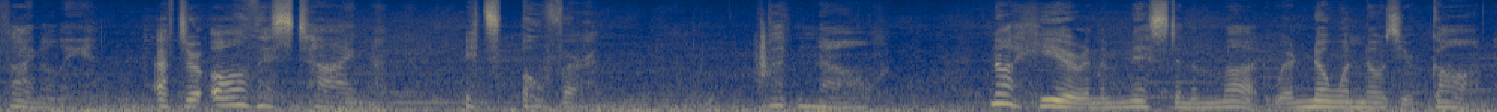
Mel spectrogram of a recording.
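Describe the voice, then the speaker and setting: An actress playing a tough, vengeful pirate captain in a video game, with a wry, hard-edged delivery. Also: female voice, on the low side, slow pace, music in the background. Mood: vengeful resolve. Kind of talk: video game character acting.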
